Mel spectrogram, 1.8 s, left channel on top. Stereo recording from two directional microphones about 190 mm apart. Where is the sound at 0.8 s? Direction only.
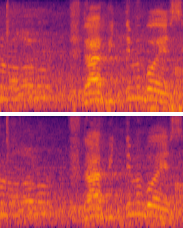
55° left (ahead or behind).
